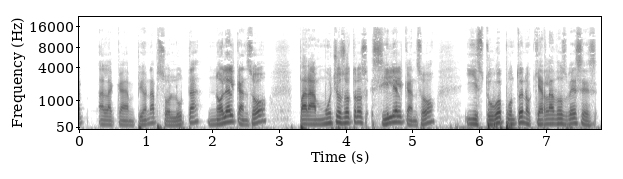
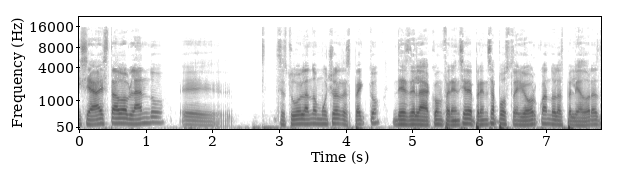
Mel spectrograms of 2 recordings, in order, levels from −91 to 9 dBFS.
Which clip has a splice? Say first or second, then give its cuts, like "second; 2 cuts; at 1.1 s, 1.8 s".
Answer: second; 2 cuts; at 2.7 s, 4.6 s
